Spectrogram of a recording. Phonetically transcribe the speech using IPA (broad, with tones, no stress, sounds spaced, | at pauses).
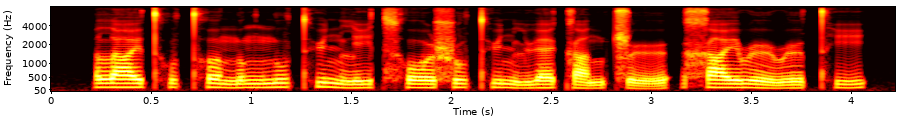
l a˥ ɪ̯ t̪ʰ u˨ t̪ʰ ɤ˥˩ n̪ ʊ˥ ŋ n̪ u˥ t̪ʰ y˥˩ n l i˧˥ t͡sʰ o˥ ʊ̯ ʂ u˥˧ t̪ʰ y˥˩ n l ɥ ɛ˥ k a˧˥ n ʈ͡ʂ ɻ̩˨˩˦ | x a˥ ɪ̯ ɻ ɻ̩˨˩ ɻ ɻ̩˧˥ t̪ʰ i˧˥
